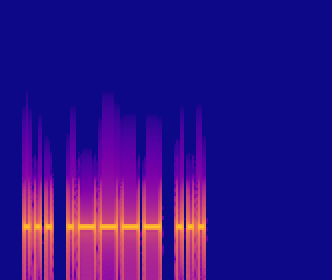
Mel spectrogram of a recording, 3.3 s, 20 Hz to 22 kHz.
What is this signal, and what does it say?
Morse code, heard as a keyed tone, about 22 wpm, 700 Hz. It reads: S1S
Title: Three Challenging Letter-Number Combinations 22wpm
